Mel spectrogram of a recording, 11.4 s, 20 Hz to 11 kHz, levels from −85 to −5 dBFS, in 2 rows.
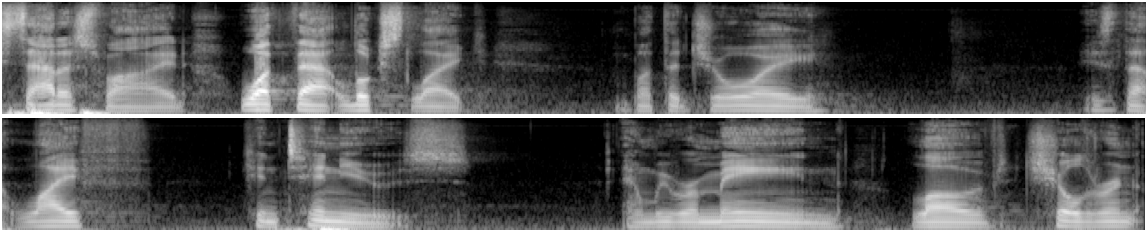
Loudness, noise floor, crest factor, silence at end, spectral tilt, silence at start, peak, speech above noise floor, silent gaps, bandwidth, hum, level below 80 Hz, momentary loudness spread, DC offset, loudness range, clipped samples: -19 LUFS; -53 dBFS; 18 dB; 0 s; -3.5 dB/octave; 0 s; 0 dBFS; 35 dB; none; 11 kHz; none; -26 dBFS; 17 LU; under 0.1%; 9 LU; under 0.1%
